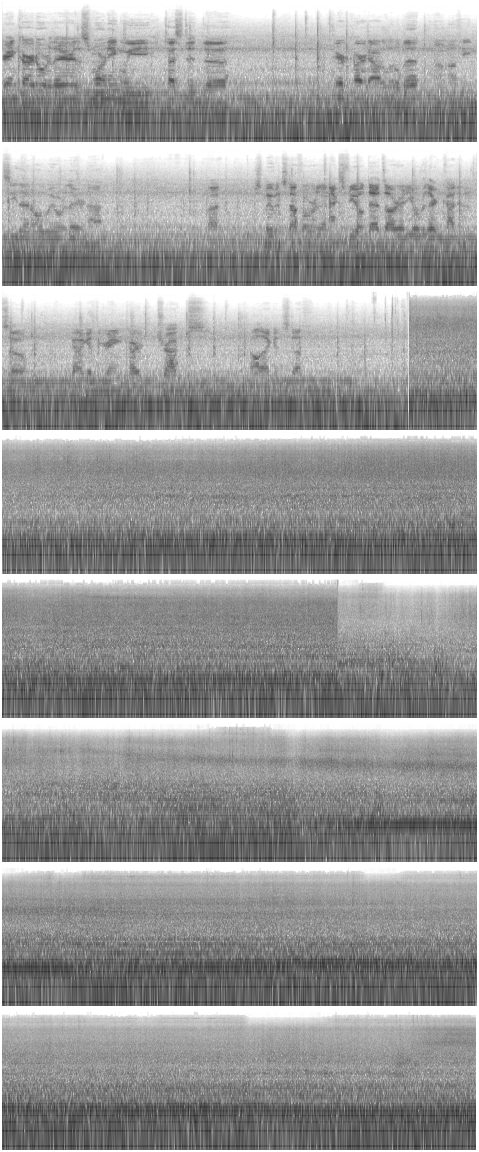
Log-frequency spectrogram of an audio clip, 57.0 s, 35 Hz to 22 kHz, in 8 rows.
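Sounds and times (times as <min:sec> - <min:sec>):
tractor engine running: 0:03.2 - 0:56.9
wind noise on microphone: 0:19.0 - 0:56.9.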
